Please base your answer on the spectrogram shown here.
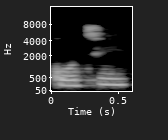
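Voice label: "koti", Nigerian Pidgin, female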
